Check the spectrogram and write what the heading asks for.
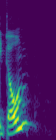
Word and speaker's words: dem: So when we have it as a subject, you're going to recognize this, that we spell it D-E and we say dom. – Mm-hmm. – If it's an object, we spell it D-E-M, still pronounce it dom.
